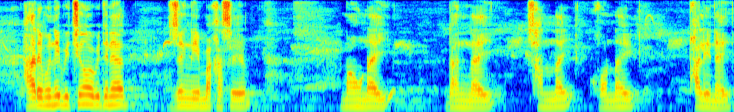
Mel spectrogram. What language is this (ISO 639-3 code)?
brx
